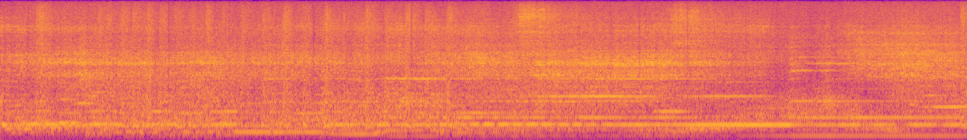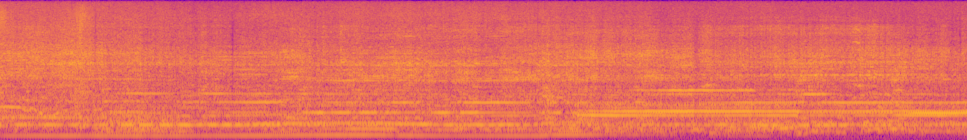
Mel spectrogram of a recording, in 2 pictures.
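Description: Live noise-rock band playing a droning passage: long held guitar and bass notes, changing pitch every few seconds, over a loud noisy wash with no clear steady beat.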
